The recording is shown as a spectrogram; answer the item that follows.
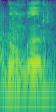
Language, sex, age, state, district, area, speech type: Marathi, male, 18-30, Maharashtra, Buldhana, rural, spontaneous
